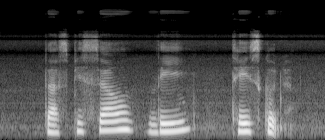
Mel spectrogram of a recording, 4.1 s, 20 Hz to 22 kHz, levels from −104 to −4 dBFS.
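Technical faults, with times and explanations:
Throughout: channel delay (comb filtering). The top end has a dulled, slightly phasey cast, as if something is scooped out up high. One channel trails the other by a tiny amount, roughly a tenth of a millisecond, which fits a delay of just a few samples. When the two are summed to mono, the shared content cancels at evenly spaced frequencies. The first notch falls around 5 kHz, so it mostly takes the sheen off the sibilance and air.
0.58 to 3.61 s: automatic gain rising. Across these three seconds the level creeps up by about 4 dB, and the speech and the background swell together. That's the giveaway: the gain control judged the input too quiet and eased its gain up gradually. Because it acts on the whole signal, the noise floor comes up right alongside the speech, so the change sounds like a slow fade-up rather than the talker leaning in.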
